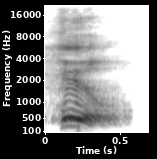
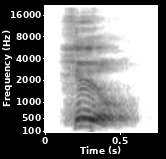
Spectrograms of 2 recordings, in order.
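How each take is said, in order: Both takes have the same delivery.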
